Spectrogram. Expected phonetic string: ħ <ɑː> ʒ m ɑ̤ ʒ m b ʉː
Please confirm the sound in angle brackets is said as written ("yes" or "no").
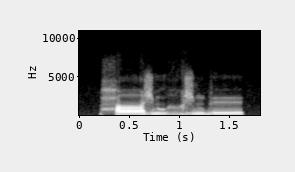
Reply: yes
